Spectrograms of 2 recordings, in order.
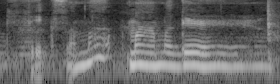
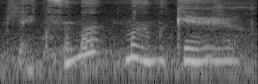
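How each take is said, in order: First: Said in the usual way. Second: High coaxing voice. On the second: Real, not acted. Cheering on her cooking.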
